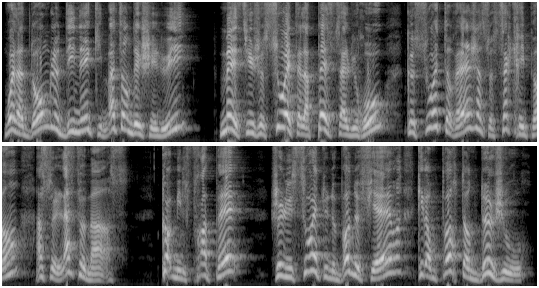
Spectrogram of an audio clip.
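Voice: mid-range voice, very animated, a little slow, slightly rough. A reader voicing a hapless, indignant male squire in an audiobook, protesting and wailing. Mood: grumbling. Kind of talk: audiobook character voice.

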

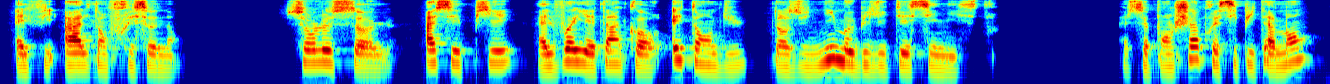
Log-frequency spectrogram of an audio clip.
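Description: A woman narrating an old serialized novel in a measured, suspenseful audiobook reading. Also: medium pitch, dark tone.

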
